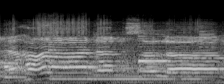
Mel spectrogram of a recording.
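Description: A Tagalog Christian praise and worship song: a sung vocal line over instrumental accompaniment.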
